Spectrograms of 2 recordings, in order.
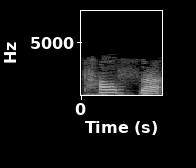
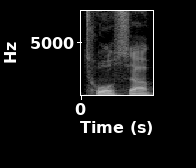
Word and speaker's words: Tulsa: but you know I I know that it's pronounced Tulsa Oklahoma but just to get us back to the days of the Democratic primary I've been having a good time calling it tool stuff but I know that it's Tulsa I appreciate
